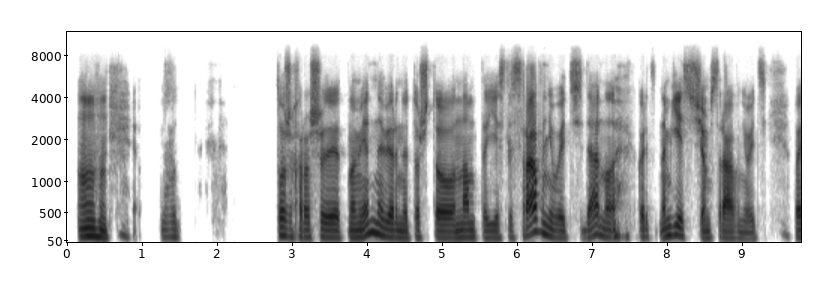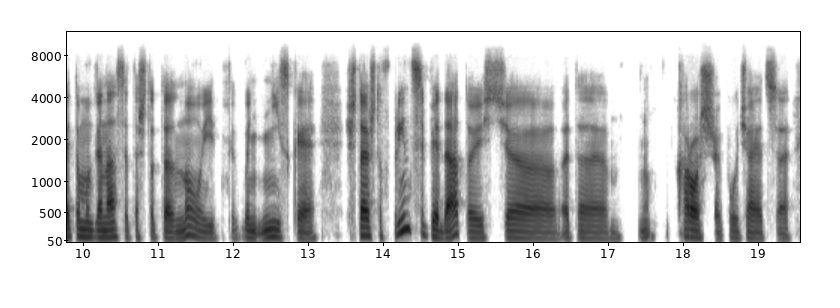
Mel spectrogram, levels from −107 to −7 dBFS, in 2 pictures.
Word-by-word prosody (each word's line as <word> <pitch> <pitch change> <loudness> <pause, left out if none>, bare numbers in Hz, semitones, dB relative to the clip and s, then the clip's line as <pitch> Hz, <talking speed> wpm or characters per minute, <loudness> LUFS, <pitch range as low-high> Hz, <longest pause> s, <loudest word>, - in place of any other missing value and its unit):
Мгм, 120 -2 +5 0.8
э, 115 - -10
вот 115 -1 -7 1.3
Тоже 135 -4 +2
хороший 115 0 0
этот 105 0 -3
момент, 110 +10 +3
наверное, 115 - +3
то, 110 - -5
что 100 -1 +3
нам-то 110 0 +1
если 105 +1 -4
сравнивать, 110 - +4
да, 115 +9 +3
но 115 -5 +1
как 120 -1 -13
говорится 115 0 -4
нам 120 +4 +1
есть 140 -4 +3
с - - -5
чем 100 - +1
сравнивать, 95 -2 -1 0.3
поэтому 115 +1 0
для 110 0 0
нас 110 +1 0
это - - -10
что-то, 95 0 -3
ну, 120 +3 -3
и 95 -1 -7
как - - -17
бы 115 -3 -7
н 105 -1 -3 0.2
низкое. 100 -4 -4 0.4
Считаю, 135 -1 +3
что 130 0 -9
в - - -22
принципе, 160 - 0
да, 160 +10 +4
то 100 - -7
есть, 100 +1 -6
э, - - 0 0.7
это, 95 -2 -6
м, 95 +3 -19 0.2
ну, - - -12 0.3
хороший 110 -6 0
получается 95 -3 -5
110 Hz, 140 wpm, -25 LUFS, 100-120 Hz, 1.3 s, Мгм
